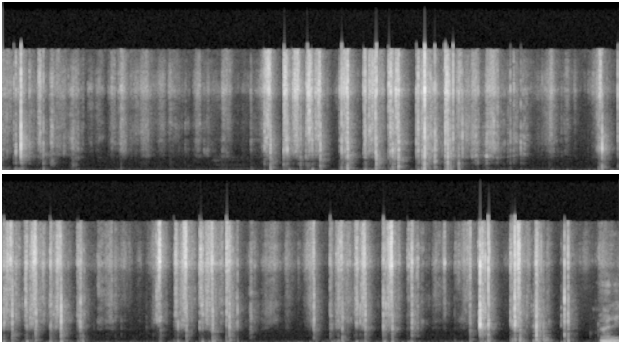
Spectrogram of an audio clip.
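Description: Tarot cards being shuffled by hand in repeated bursts of riffling and sliding, close and fairly quiet, with short pauses between rounds and no talk over them.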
